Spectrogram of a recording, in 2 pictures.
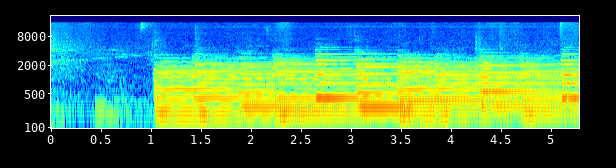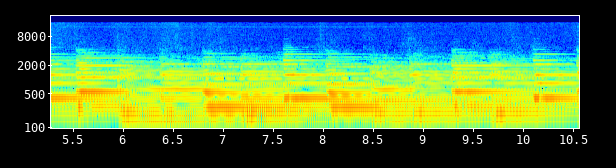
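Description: Digital piano playing a slow introduction to a song, starting about a second in, with held chords and a melody over a bass note that changes every couple of seconds.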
